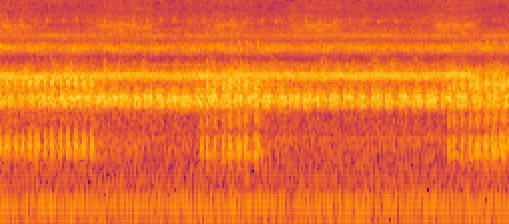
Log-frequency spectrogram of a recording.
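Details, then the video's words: Frogs at night, said to call the rain: rapid pulsed croaking in three short bursts, about a second each, over a steady ringing background chorus. "SUARA KODOK KATAK | Panggil Hujan"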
